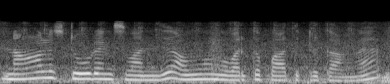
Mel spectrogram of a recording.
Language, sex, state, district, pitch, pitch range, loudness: Tamil, female, Tamil Nadu, Chennai, 225 Hz, 200-255 Hz, -14 LUFS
